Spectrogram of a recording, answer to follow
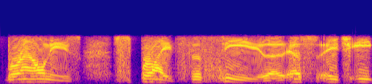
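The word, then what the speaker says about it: sidhe: sprites, the sea, the S-H-E-E, the she, which is spelled S-I-D-H-E.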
